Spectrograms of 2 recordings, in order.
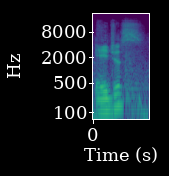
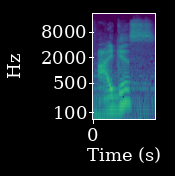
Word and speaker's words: Aigis: wrong this entire time it's not AIS it's aigus are you kidding me who looks at that and thinks it's aigus instead of AIS am I underst the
